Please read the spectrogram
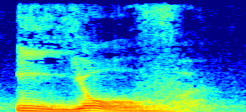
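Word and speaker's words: Iyov (איוב): Und tatsächlich, der Name Hiob heißt auf Deutsch, auf Hebräisch spricht man aus Iyov.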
